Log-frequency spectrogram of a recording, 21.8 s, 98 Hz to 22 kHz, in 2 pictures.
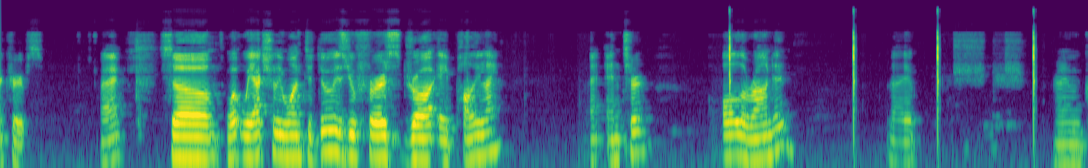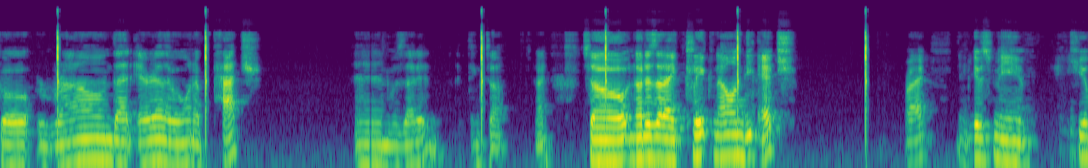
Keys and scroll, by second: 1.8 Escape, 3.4 Escape, 4.0-5.6 typing, 14.4 c, 14.7 space, 18.4 Escape.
